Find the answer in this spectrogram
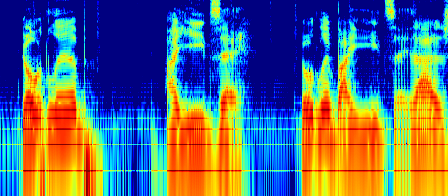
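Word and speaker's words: Gottlieb Ayedze: guy uh here let me pull up the pronunciation or it's just a fun name goat lib Aid goat lib Aid that is just a hell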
